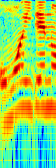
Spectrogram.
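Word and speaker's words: 思ひ出: 鈴木常吉ね、鈴木常吉さんで思い出で、この思い出の言いはですね、昔の読み方になってて、思ひでと書いて、ハヒフヘホの日ですね、思ひでで思い出です。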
